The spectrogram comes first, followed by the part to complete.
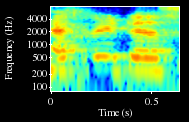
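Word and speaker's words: Acuitas: can say this, Acutes, and maybe Noeen can pronounce it for me. Acutes, yeah, that's correct, Acutes.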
